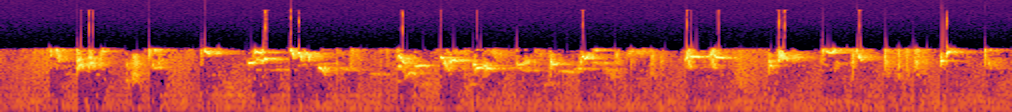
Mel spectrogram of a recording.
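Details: Flirting male and female orange-headed thrushes sing a long continuous medley of clear whistles, fast chirps and sliding notes, with phrases tumbling one after another and very short breaks.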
